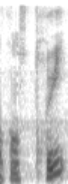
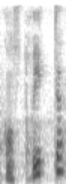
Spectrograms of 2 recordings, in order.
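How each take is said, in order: First: Construit ending on the "i" sound, T left silent. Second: Construite with a clearly released T at the end; sounded T. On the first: Teacher has pupils listen closely to the word, silent final T. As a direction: say "construit" with no T heard at the end. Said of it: "il y a une lettre muette". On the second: Teacher puts the word in the feminine, final T pronounced. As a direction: let the final T of "construite" be heard. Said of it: "on entend ce T muet". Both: Shown as a demonstration.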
